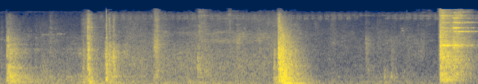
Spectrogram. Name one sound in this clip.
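A door opens and bangs shut.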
